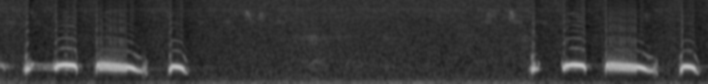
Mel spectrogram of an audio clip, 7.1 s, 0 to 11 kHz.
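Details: Decoy spotted dove on a weekend, 6 September, calling to provoke wild doves, call mates and sing a fighting song: two mellow cooing phrases, each a short note, a paired coo and a long drawn falling croo, separated by a pause.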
